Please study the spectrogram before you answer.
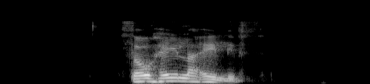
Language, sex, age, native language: Icelandic, male, 30-39, Icelandic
